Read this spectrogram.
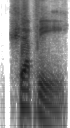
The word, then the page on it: chevy: American English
